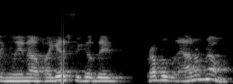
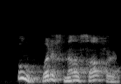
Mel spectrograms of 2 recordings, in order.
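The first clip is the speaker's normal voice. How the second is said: ordinary talk, nothing marked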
